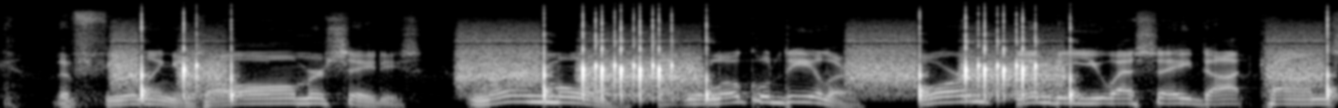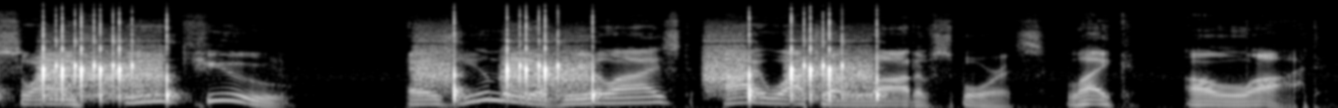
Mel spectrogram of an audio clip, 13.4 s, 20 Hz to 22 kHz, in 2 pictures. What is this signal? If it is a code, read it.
Pulse dialling, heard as a rotary dial, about 10 pulses a second, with speech in English. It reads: 1 5 4 5 3 3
